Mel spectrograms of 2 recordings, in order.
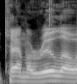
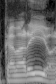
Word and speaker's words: Camarillo: I've never been there I think there's a Camarillo Outlets that's where I was no I know where you are talking about is that you are pronouncing it wrong Camaro Camaro no Camaro that was very very close though my friend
